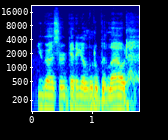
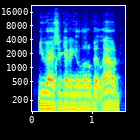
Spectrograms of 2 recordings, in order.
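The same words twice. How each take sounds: First: It is said in a deeper voice. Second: It is said in an ordinary voice.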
